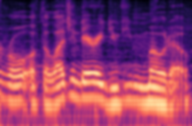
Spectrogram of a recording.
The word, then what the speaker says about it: Muto: In this scenario, you will be taking on the role of the legendary Yugi Moto. It's Moto, not Muto. It's a U, but they pronounce it Moto.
